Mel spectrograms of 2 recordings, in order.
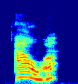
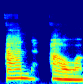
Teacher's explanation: it doesn't make the H sound at the beginning. So we would say an hour because it sounds like the ow sound.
